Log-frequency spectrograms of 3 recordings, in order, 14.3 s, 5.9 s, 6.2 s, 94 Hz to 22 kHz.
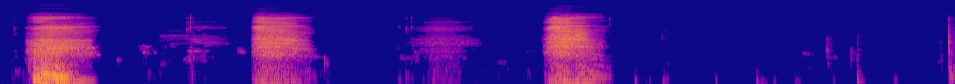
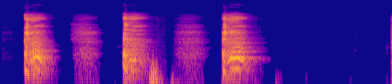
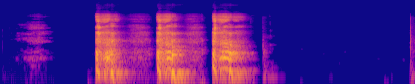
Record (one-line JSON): {"exhalation_length": "14.3 s", "exhalation_amplitude": 13372, "exhalation_signal_mean_std_ratio": 0.32, "three_cough_length": "5.9 s", "three_cough_amplitude": 32767, "three_cough_signal_mean_std_ratio": 0.34, "cough_length": "6.2 s", "cough_amplitude": 32768, "cough_signal_mean_std_ratio": 0.36, "survey_phase": "alpha (2021-03-01 to 2021-08-12)", "age": "65+", "gender": "Female", "wearing_mask": "No", "symptom_none": true, "smoker_status": "Ex-smoker", "respiratory_condition_asthma": false, "respiratory_condition_other": false, "recruitment_source": "REACT", "submission_delay": "1 day", "covid_test_result": "Negative", "covid_test_method": "RT-qPCR"}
